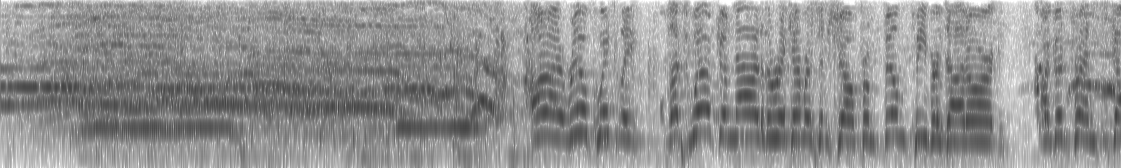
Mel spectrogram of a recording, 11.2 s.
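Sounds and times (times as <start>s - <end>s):
audience cheering at the Viper Room: 0.0s - 5.2s, 10.3s - 11.2s
speech: 5.9s - 11.2s.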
